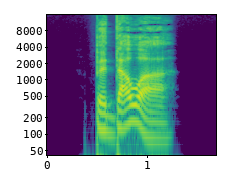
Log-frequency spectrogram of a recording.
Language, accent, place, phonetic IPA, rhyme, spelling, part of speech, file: German, Germany, Berlin, [bəˈdaʊ̯ɐ], -aʊ̯ɐ, bedauer, verb, De-bedauer.ogg
- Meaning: inflection of bedauern: 1. first-person singular present 2. singular imperative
